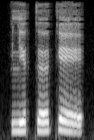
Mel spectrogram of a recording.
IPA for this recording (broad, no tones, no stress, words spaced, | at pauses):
lʲɘ kɘːkeː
